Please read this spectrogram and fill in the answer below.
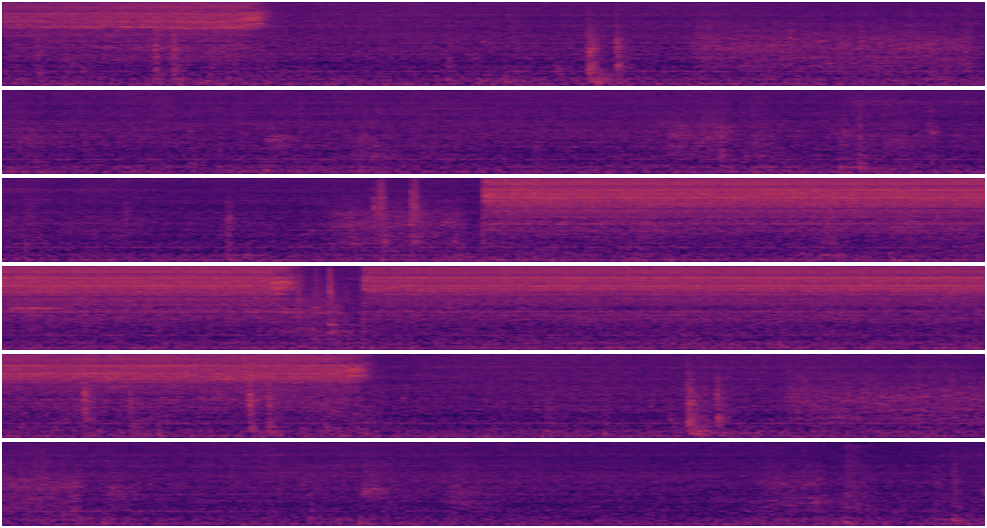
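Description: Koyo automated grinding line running: a steady machine hum with occasional clicks and knocks, and loud hiss that stops about a second in and returns near the middle as two long bursts of about four and five seconds, each cutting off sharply.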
